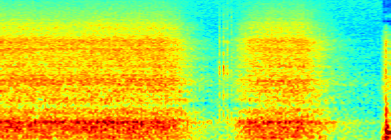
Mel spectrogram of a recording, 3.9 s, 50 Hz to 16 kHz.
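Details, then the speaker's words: 2004 Dodge Ram 1500 Hemi (2002–2005 style) blower motor heard running smoothly and steadily with no squeal or rattle, yet only faint air reaches the vents; the recirculation/blend door was found detached, so the blower itself is normal. "so blower motor appears to be fine I might turn it on so you guys can watch"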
